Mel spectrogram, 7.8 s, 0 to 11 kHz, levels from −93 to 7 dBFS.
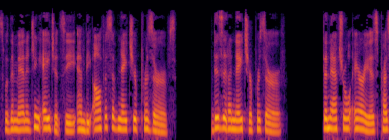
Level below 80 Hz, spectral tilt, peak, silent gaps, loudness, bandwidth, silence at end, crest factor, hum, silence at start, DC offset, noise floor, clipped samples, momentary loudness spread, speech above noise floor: -60 dBFS; -6 dB/octave; -6 dBFS; 3.54-4.22 s, 5.76-6.45 s; -20 LUFS; 9 kHz; 0 s; 14 dB; none; 0 s; under 0.1%; under -90 dBFS; under 0.1%; 8 LU; over 71 dB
